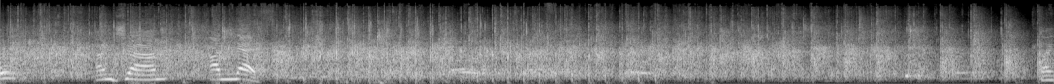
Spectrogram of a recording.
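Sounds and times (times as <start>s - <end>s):
audience applause: 0.0s - 10.5s
speech: 1.0s - 2.7s.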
